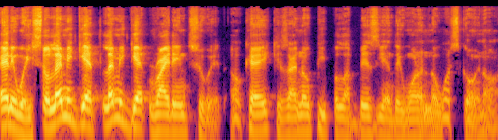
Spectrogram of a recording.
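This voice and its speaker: This man has a medium-pitched voice and talks at a very fast pace with hardly any pauses. His loudness rises and falls sharply. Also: lively intonation. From Nigeria. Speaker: online marketing consultant. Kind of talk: interview on a business podcast.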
